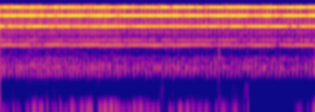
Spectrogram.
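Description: Smartphone wake-up alarm going off: a loud, steady, high-pitched electronic ring that holds without a break.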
